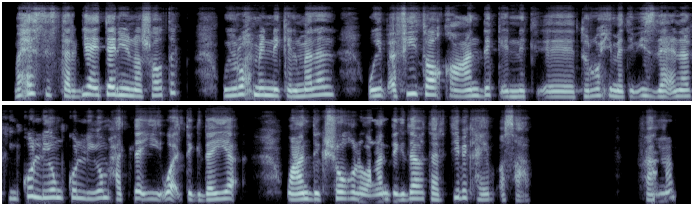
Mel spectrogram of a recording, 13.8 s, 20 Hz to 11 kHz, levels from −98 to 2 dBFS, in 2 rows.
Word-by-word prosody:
بحيث 285 -1 +5
تسترجِعي 235 +1 +3
تاني 230 -2 +6
نشاطِك، 220 - 0 0.4
ويرُوح 225 +6 0
منِك 225 -5 +1
المَلل، 210 +7 +1 0.3
ويبقى 200 -1 +1
في 275 +7 +2
طاقة 245 -5 +2
عندِك 210 +5 0
إنِك 180 +1 -4
آآ، 175 0 -2
ترُوحي 200 +3 -4
ما 185 -1 +2
تبقيش 185 +4 -4
زهقانة، 185 +1 +1
لكن 210 +1 -8
كلّ 290 -4 +1
يوم، 245 0 0
كلّ 245 -4 -5
يوم 235 +4 -4
هتلاقي 200 - -2
وقتِك 385 -3 -1
ضيّق، 195 +4 +2 0.5
وعَندِك 195 +1 +4
شُغل، 210 -2 +2
وعَندِك 180 +2 -1
ده، 210 0 +4
وترتيبِك 210 +5 -4
هيبقى 180 +1 -8
صعب. - - -2 1.1
فاهمة؟ 395 +4 -5
210 Hz, 145 wpm, -25 LUFS, 190-240 Hz, 1.1 s, تاني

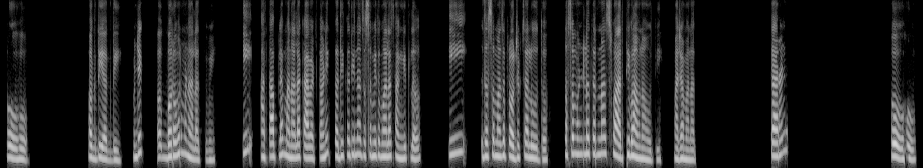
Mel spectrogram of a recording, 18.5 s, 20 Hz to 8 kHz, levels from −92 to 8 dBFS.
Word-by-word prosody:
हो, 200 -4 +3
हो. 180 -3 0 1.2
अगदी, 205 0 +2
अगदी. 170 0 -3 0.3
म्हणजे 250 +8 +1 0.5
बरोबर 240 +5 +4
म्हणालात 210 -11 0
तुम्ही, 170 +1 -5 0.6
की 320 +5 -3 0.2
आता 225 +1 0
आपल्या 250 +4 +1
मनाला 220 -4 +2
काय 205 -2 +3
वाटतं. 200 +1 -2
आणि 235 +7 +1
कधी-कधी 240 +3 -1
ना, 270 +1 -1
जसं 240 +1 -2
मी 240 - +2
तुम्हाला 230 -1 +2
सांगितलं, 200 -4 -1 0.6
की 290 +4 -2 0.4
जसं 235 +2 +2
माझं 235 +1 +3
प्रोजेक्ट 210 -2 +2
चालू 220 -3 +3
होतं, 180 -2 -1 0.4
तसं 280 +3 +1
म्हटलं 275 0 +1
तर 275 - +1
ना 280 +2 0
स्वार्थी 250 -4 +2
भावना 215 -6 +4
होती, 175 0 -3 0.3
माझ्या 190 +1 +2
मनात. 175 -2 0 1.5
कारण 245 +5 +4 2.1
हो, 220 -5 +6
हो. 180 -4 -1
225 Hz, 125 wpm, -20 LUFS, 195-255 Hz, 2.1 s, हो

